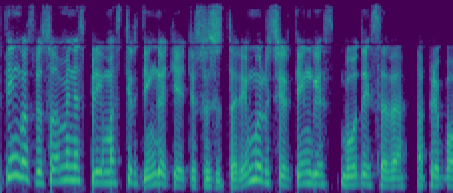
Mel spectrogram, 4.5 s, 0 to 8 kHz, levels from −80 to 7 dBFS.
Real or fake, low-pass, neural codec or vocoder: real; 7.2 kHz; none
